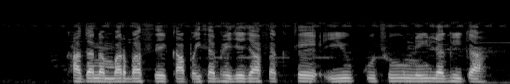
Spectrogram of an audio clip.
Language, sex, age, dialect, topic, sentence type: Chhattisgarhi, male, 18-24, Western/Budati/Khatahi, banking, question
